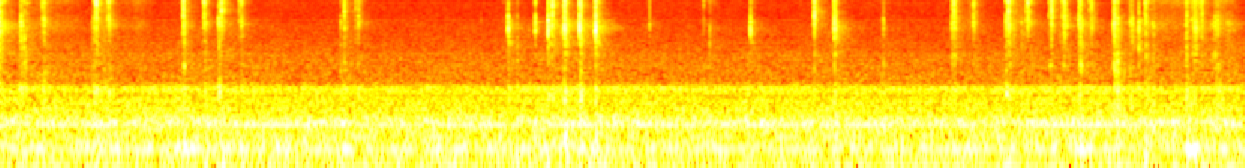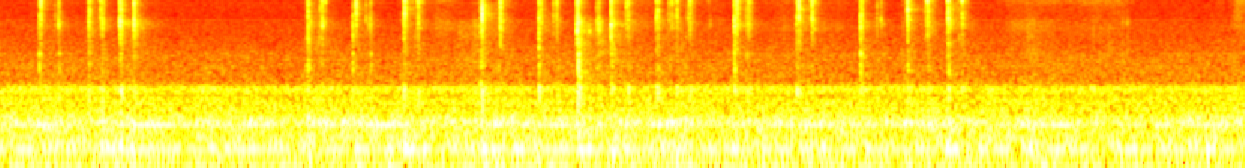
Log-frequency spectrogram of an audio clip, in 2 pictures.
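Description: Continuous typing on a computer keyboard, close and steady, with rapid uneven key clicks and occasional louder taps over a faint room hum, no voices.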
